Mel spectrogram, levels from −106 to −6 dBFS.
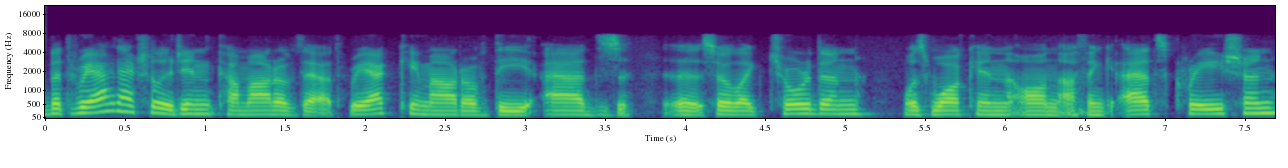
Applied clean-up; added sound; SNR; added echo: none; none; none; none.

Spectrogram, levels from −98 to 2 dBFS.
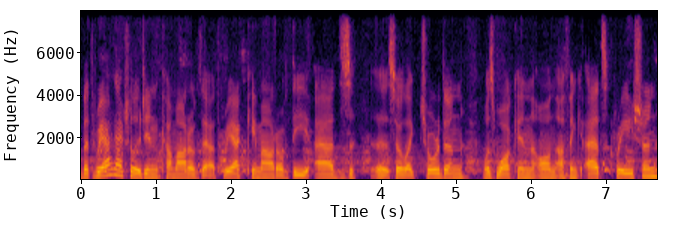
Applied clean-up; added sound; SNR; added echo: none; Bark; 18 dB; none.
